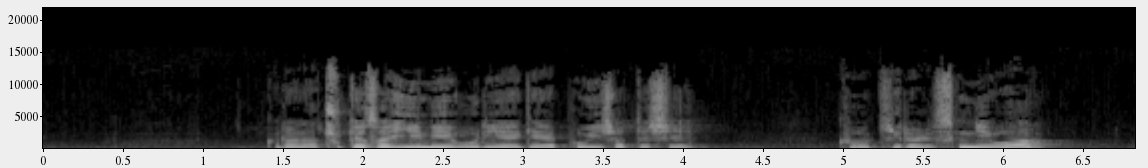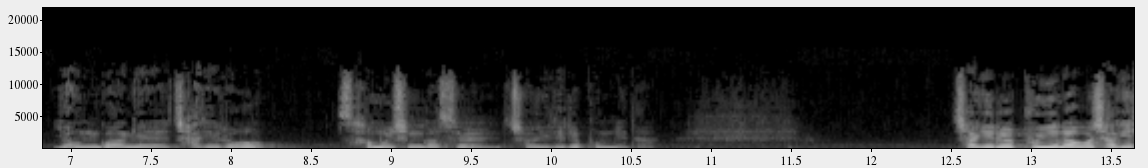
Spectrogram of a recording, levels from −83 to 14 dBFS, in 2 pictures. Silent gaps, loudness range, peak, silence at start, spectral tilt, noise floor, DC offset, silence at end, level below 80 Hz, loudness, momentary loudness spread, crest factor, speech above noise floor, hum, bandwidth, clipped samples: none; 6 LU; -6 dBFS; 1.45 s; -4.5 dB/octave; -61 dBFS; under 0.1%; 0 s; -62 dBFS; -24 LUFS; 14 LU; 20 dB; 37 dB; none; 14 kHz; under 0.1%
